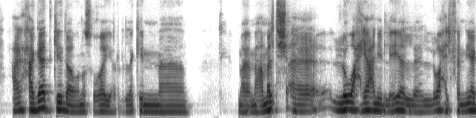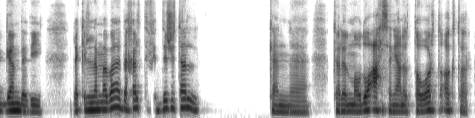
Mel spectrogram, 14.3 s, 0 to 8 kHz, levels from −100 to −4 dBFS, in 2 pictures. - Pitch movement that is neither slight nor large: Yes, average, 3.4 semitones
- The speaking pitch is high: No, low, 120 Hz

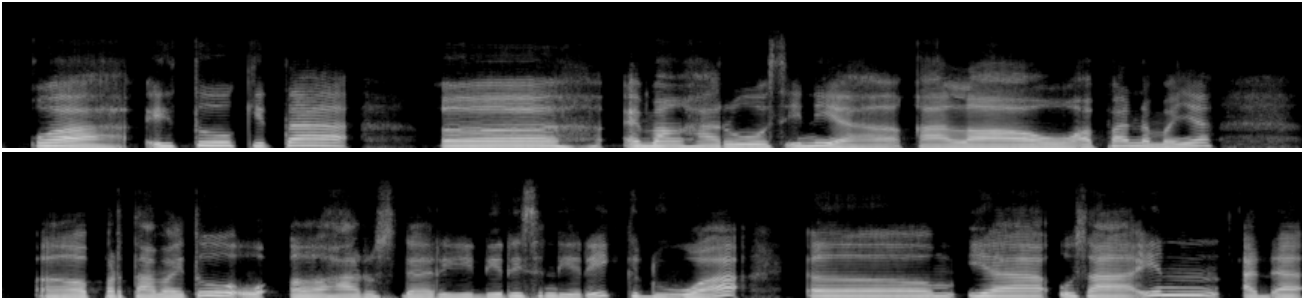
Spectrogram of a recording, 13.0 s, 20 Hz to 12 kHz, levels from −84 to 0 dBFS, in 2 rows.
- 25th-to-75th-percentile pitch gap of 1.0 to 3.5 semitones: Yes, narrow, 2.5 semitones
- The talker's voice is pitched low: No, high, 210 Hz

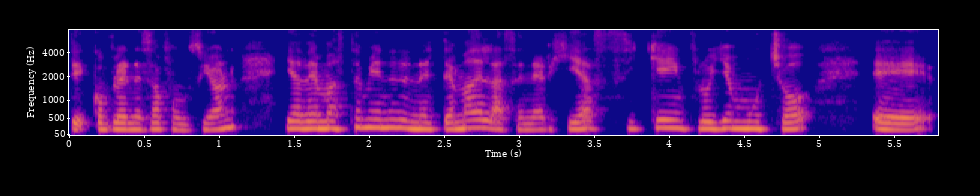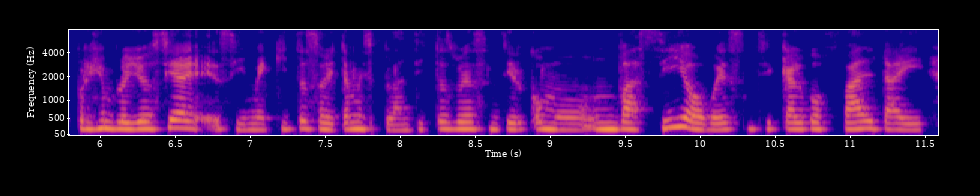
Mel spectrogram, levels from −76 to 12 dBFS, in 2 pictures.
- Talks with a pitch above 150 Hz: Yes, high, 190 Hz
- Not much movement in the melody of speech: Yes, narrow, 1.6 semitones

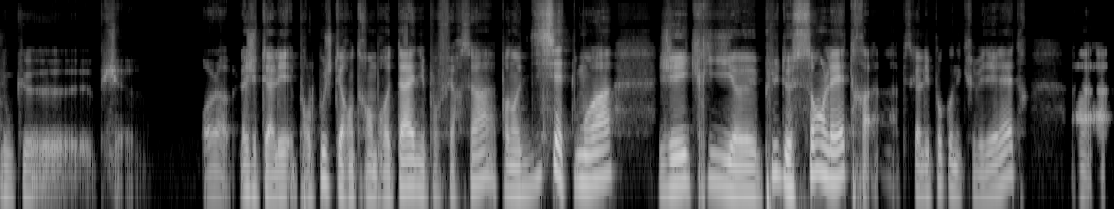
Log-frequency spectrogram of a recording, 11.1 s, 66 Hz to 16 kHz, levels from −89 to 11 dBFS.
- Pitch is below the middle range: Yes, low, 125 Hz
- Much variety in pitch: Yes, wide, 7.6 semitones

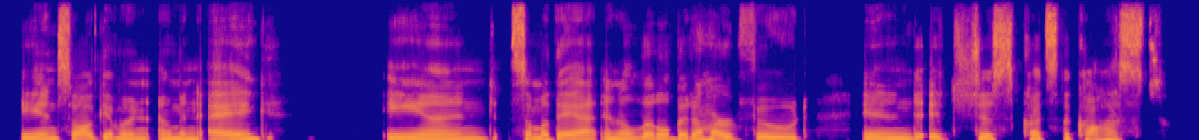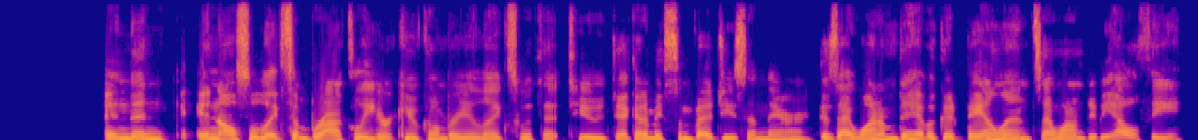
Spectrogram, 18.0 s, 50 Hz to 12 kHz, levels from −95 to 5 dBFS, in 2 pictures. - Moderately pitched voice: Yes, medium, 155 Hz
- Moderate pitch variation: Yes, average, 3.6 semitones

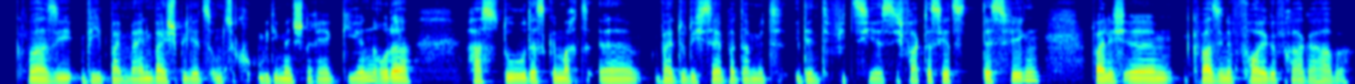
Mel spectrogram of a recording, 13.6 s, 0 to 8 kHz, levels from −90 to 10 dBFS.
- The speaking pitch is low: Yes, low, 105 Hz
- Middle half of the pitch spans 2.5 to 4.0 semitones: No, narrow, 1.7 semitones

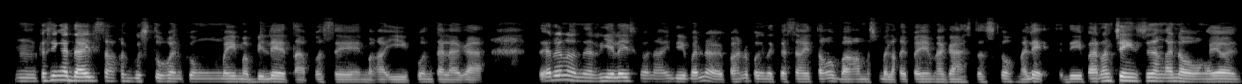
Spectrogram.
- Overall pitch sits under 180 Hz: Yes, low, 135 Hz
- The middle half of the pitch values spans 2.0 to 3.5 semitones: No, average, 4.2 semitones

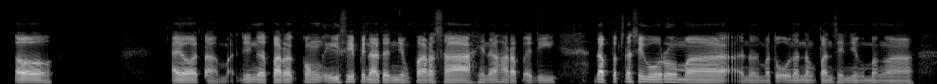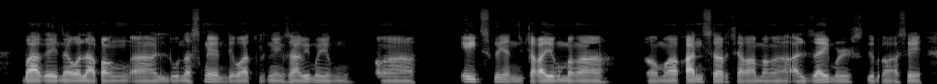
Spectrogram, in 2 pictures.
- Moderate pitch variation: No, narrow, 2.1 semitones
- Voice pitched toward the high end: No, low, 100 Hz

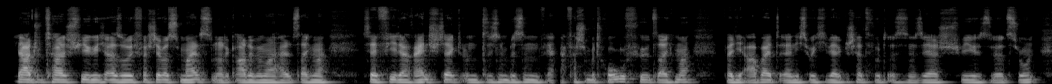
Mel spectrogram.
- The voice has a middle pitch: No, low, 100 Hz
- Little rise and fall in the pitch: Yes, narrow, 1.5 semitones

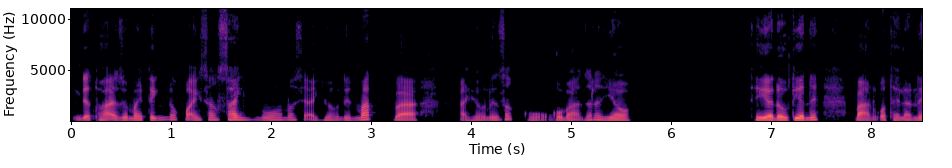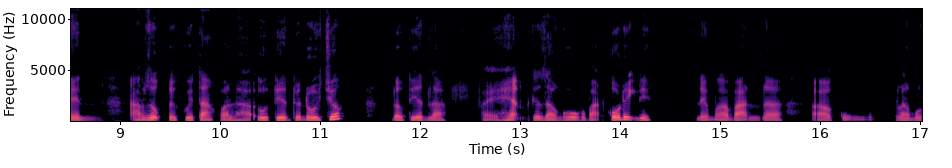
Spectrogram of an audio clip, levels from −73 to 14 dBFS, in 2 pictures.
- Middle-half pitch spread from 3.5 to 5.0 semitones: No, wide, 5.5 semitones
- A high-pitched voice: No, medium, 140 Hz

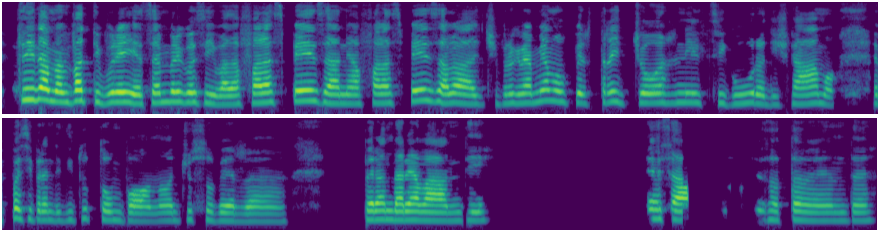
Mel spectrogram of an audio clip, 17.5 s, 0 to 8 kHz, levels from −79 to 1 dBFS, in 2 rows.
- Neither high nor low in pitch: No, high, 195 Hz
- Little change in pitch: No, average, 3.2 semitones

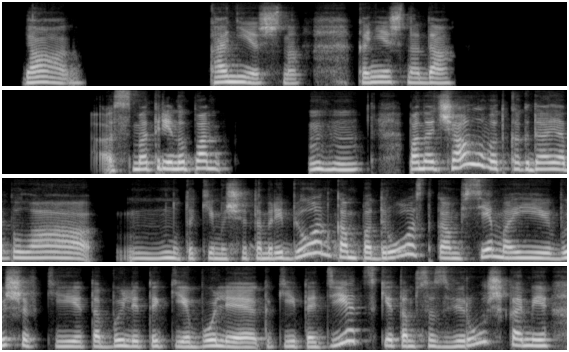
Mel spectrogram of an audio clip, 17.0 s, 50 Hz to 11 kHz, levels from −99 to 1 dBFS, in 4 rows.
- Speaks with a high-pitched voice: Yes, high, 220 Hz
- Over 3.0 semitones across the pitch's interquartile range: Yes, average, 3.9 semitones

